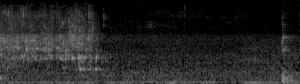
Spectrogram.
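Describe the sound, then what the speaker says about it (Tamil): Water pours from a jug into a cooking pot on the stove in a short gushing splash that fades after about a second, followed by quieter drips and a soft knock. "ஒரு சொம்பு தண்ணி ஊற்றிக்கலாம்."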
